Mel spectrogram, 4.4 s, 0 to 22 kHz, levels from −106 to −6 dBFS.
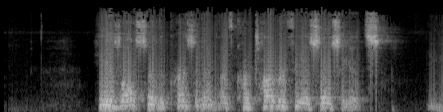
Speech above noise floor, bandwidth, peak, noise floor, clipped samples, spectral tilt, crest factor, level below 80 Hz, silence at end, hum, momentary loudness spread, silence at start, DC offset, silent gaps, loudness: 39 dB; 16 kHz; -20 dBFS; -76 dBFS; under 0.1%; -3.5 dB/octave; 20 dB; -62 dBFS; 0 s; none; 7 LU; 1 s; under 0.1%; none; -36 LUFS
